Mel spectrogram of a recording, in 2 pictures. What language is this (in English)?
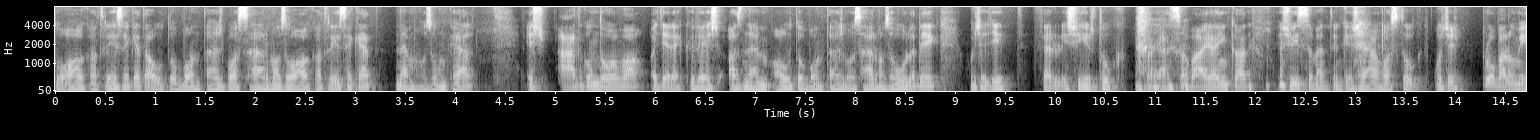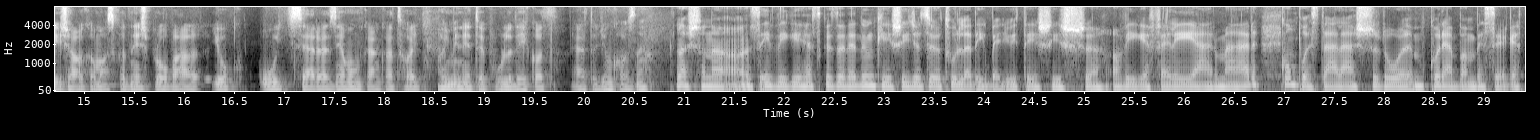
Hungarian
